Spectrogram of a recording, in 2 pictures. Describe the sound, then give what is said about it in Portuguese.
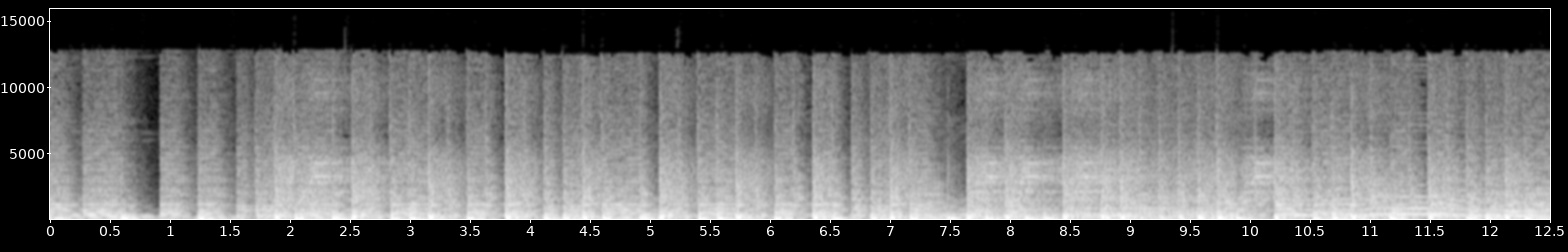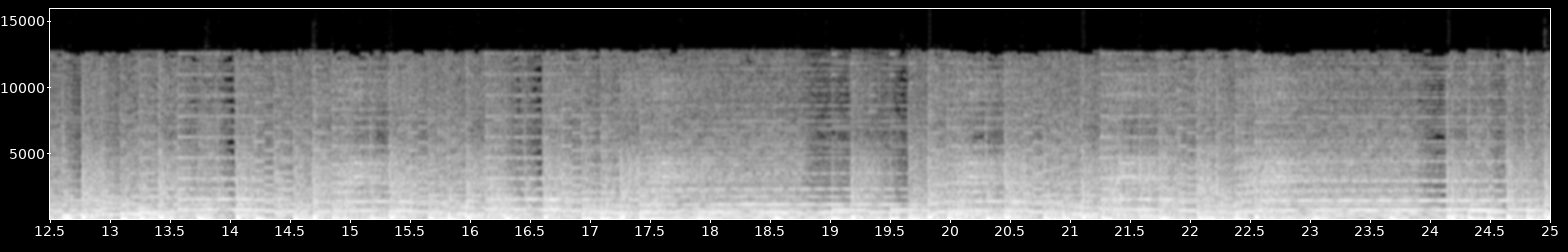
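Loud, busy music from the arcade version of Street Fighter II Champion Edition plays continuously with a driving, punchy beat and layered synth melodies, steady and energetic throughout with no voices. “Então vamos colocar agora do fliperama e logo em seguida vamos colocar do Mega Drive.”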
